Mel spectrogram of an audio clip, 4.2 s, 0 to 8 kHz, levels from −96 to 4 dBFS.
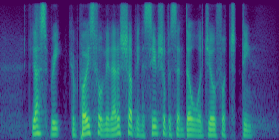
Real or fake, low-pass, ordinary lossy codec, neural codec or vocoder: fake; 7.2 kHz; none; codec, 16 kHz, 0.5 kbps, FunCodec, trained on Chinese and English, 25 frames a second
